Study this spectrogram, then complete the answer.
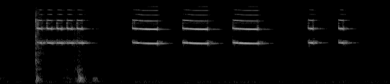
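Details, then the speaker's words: Mobula7 FlySky quadcopter with Turnigy Evolution transmitter, arm switch in the middle position: high shrill warning beeps with no motor spin, meaning it refused to arm; a battery power cycle then let it arm. "so put that in the middle position that's not good if you hear that beeping that means it's not armed let's try that again"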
